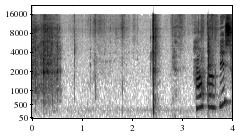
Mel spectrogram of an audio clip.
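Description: Rustle of small toy pieces being handled, then quiet and a single sharp click about two and a half seconds in as a little toy tub is set down; a child's voice starts near the end.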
